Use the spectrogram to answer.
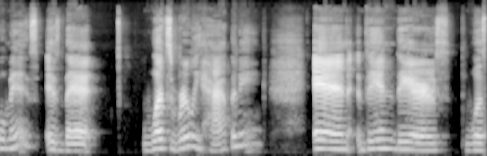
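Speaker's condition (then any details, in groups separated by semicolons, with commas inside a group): No condition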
